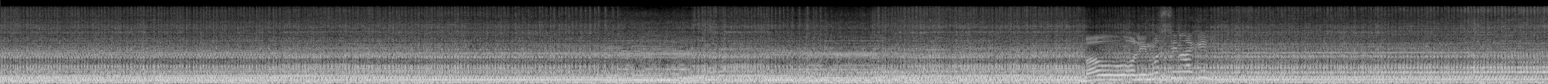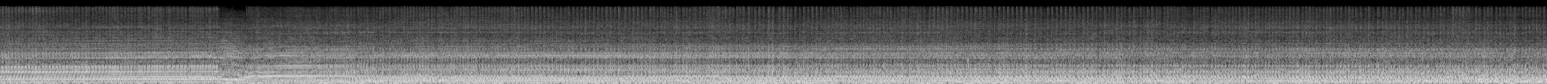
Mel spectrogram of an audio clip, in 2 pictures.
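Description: Kawasaki Ninja RR 150's two-stroke single-cylinder engine running steadily under way, heard from the rider's seat. Its pitch sweeps sharply down and back up about a third of the way in, and dips briefly again a little past halfway.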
